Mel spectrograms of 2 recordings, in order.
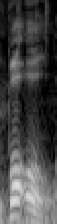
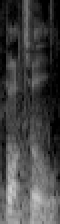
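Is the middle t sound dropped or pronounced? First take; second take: dropped; pronounced. First: The middle t sound is dropped. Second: The middle t sound is clearly pronounced. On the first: The speaker is not posh. "I don't pronounce my T's. I say bottle" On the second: The speaker sounds posh. "I don't say bottle"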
